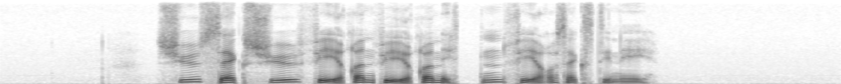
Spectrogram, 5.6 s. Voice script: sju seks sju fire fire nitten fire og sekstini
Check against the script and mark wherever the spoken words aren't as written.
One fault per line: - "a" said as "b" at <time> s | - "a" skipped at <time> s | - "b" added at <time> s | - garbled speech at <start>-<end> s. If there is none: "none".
none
